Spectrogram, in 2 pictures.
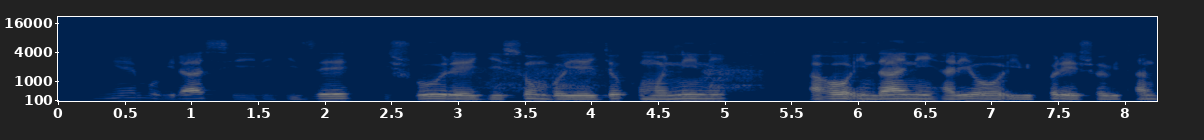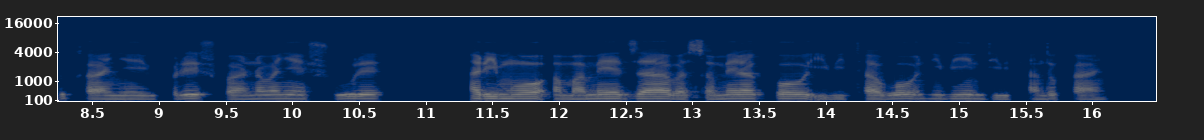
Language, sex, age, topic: Rundi, male, 18-24, education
